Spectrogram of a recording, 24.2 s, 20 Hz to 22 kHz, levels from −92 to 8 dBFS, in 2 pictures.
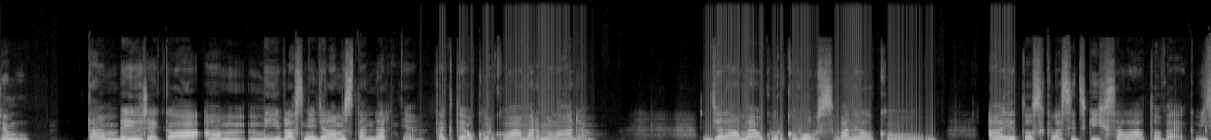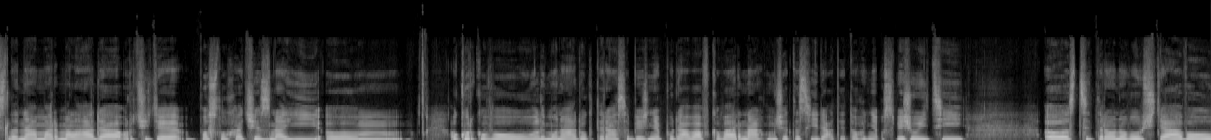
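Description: From 4.20 to 10.21 s a filter restarted on every block, discarding its stored state at each boundary and starting again from silence. Each restart leaves a small transient, heard as a 93.8 Hz buzz, fitting a 512-sample block, that tracks the speech level, beginning just before "z klasických salátovek".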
